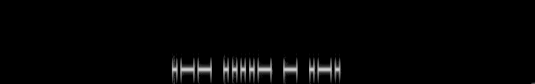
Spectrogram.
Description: Morse code, heard as a keyed tone, about 28 wpm, 700 Hz. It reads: W4TR
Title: USA Call Signs - 4 Characters - 28wpm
